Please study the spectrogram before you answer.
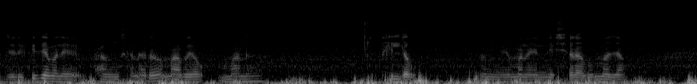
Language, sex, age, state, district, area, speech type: Bodo, male, 30-45, Assam, Goalpara, rural, spontaneous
